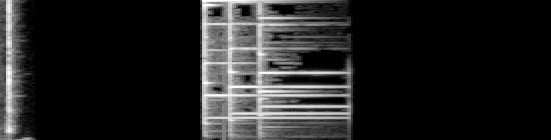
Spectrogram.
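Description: A bright bell chimes and rings out briefly.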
